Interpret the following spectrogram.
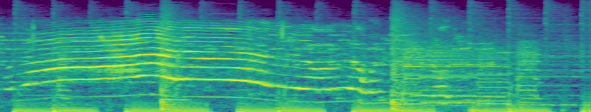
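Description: A domestic cat giving one long meow that rises in pitch and then falls away, over background music with a steady beat.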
